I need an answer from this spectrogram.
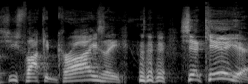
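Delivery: put-on Australian accent. Voicing a mother-in-law's warning about her daughter, in a Crocodile Dundee accent. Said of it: "I hear this in the Crocodile Dundee accent".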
